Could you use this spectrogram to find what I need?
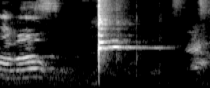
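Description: A metal bat cracks against a baseball.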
